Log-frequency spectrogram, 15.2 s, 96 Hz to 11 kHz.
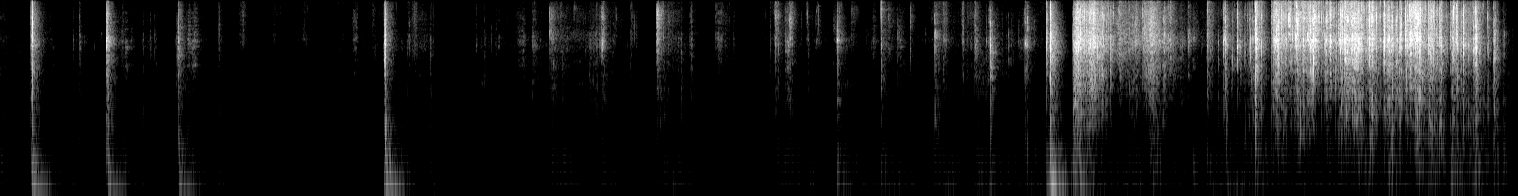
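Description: Baseball cards handled, giving a few scattered sharp clicks. Then, from about ten seconds in, the foil wrapper of a 2019 Bowman Jumbo pack is torn open and crinkled. The crinkling is the loudest sound and runs on for about four seconds.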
